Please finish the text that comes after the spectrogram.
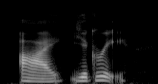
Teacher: So, when you say I agree, listen really closely. A tiny yes sound just appears to connect them.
